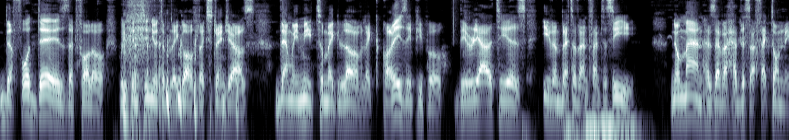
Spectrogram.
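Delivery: reading aloud in a put-on French accent. Reading a quoted passage aloud, in a French accent. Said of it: "I should do this in a French accent".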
